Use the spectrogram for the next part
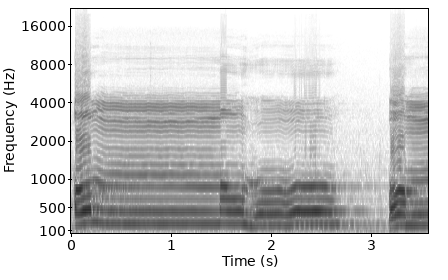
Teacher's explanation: ummuhu um langsung masuk ke hidung khaisyum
